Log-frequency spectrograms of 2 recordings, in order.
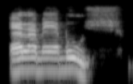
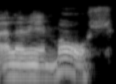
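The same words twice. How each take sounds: First: "Moose" said like the animal, rhyming with goose; first take with the name misread as "Moose". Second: "Morse" said with the "or" vowel, like Morse code; corrected take with "Morse" said like the code; corrected name. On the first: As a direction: read it as L M A "Moose" with a long oo. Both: Real, not acted. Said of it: "or L M A Morse".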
